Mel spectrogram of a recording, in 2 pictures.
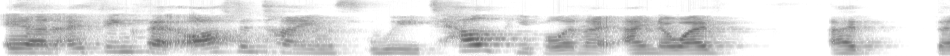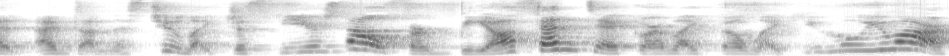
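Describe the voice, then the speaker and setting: Her fairly high voice animated, a woman speaks with very wide pitch swings and big swings in loudness. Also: moderate pace. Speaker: real estate broker and podcast host. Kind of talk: casual chat.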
